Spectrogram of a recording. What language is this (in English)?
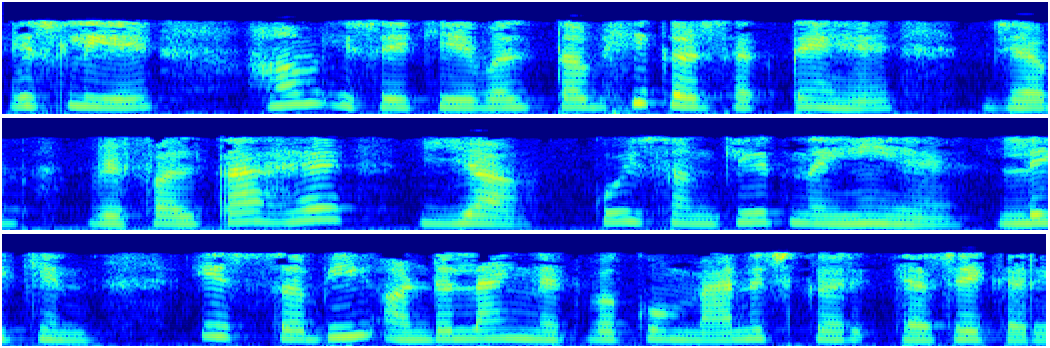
Hindi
